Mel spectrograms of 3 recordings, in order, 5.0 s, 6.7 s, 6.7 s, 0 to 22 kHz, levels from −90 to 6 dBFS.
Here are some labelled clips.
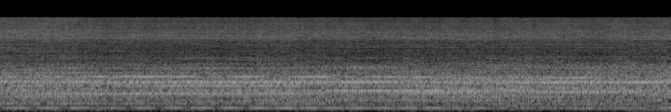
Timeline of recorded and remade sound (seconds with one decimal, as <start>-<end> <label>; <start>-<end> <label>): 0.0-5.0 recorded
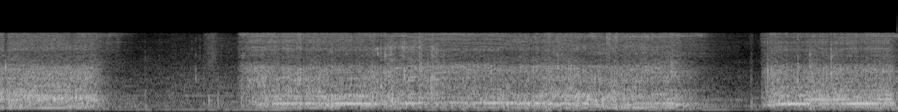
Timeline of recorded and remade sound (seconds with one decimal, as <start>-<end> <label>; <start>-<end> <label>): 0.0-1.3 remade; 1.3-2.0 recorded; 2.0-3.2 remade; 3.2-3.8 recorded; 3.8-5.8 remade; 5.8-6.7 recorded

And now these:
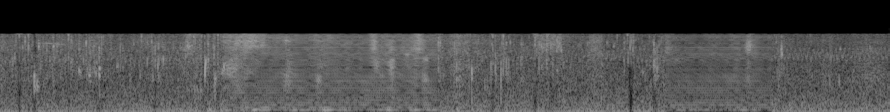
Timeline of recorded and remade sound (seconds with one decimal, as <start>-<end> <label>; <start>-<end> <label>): 0.0-1.7 recorded; 1.7-3.3 remade; 3.3-5.0 recorded; 5.0-5.8 remade; 5.8-6.7 recorded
